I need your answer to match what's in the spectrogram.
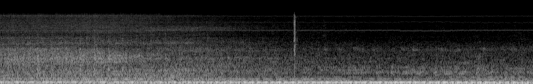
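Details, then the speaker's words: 1990 Chevy K5 Blazer, 350 5.7 V8 originally TBI with Crane cam, just started and cold; deep, even rumble with steady firing, no knocks, misses or rattles; healthy cold idle, running great. "like I said she's still cold but she's still running great man let me tell you"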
